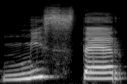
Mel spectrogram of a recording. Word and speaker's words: mister: Trata-se de uma oxítona, ou seja, a sílaba mais forte é a última, ter. A pronúncia correta é mister. Mister rima com mulher, com colher. Então é mistéri o combate à pobreza.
